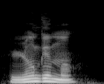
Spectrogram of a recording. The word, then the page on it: longuement: /lɔ̃ɡ.mɑ̃/; France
